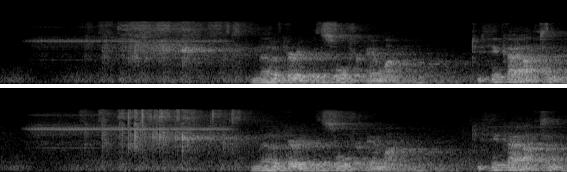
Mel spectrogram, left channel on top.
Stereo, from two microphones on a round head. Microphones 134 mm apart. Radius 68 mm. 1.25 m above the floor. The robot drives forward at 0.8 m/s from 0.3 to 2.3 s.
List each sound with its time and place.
0.8 s crushing: 65° right (ahead or behind), 1.1 m; by 2.4 s 45° right (ahead or behind), 1.4 m
2.5 s a man speaking: 40° left (ahead or behind), 1.4 m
